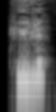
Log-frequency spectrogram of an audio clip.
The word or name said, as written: hyl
